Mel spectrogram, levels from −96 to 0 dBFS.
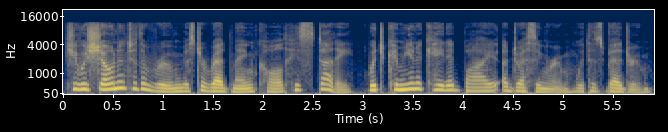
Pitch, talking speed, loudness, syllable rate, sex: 175 Hz, 205 wpm, -19 LUFS, 5.3 syllables/s, female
